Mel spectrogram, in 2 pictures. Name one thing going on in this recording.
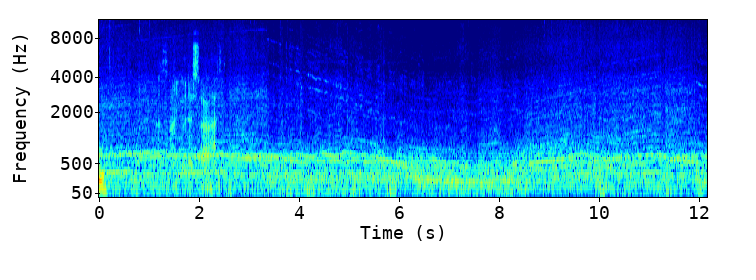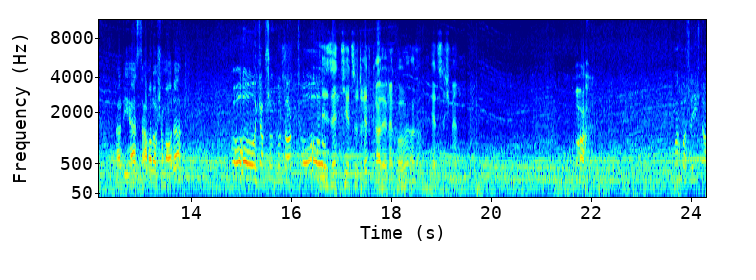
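A racing car engine roars, rising and falling in pitch as it revs through the gears.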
